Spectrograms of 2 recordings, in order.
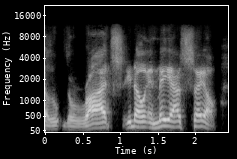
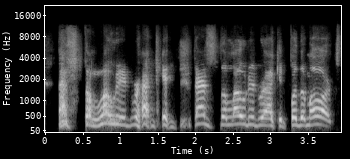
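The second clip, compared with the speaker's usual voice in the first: put-on high-pitched screaming; 8 semitones higher than usual. Retelling being hit with a racket: imitating Jim Cornette screaming. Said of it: "Cornette screaming, going".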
